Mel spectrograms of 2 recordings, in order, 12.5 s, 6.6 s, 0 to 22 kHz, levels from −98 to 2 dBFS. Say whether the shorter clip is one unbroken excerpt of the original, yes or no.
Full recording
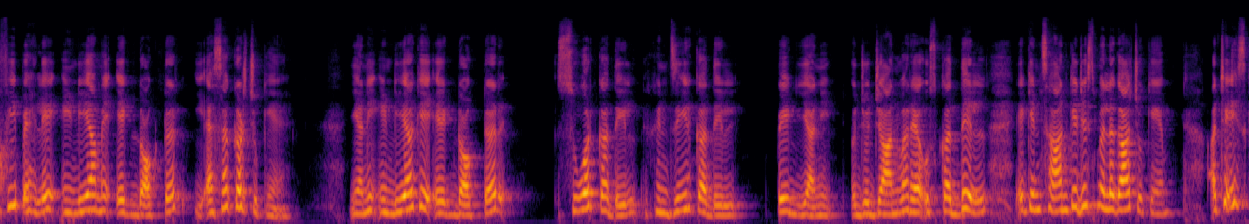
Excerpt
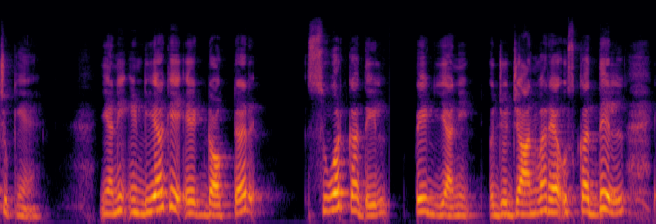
no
